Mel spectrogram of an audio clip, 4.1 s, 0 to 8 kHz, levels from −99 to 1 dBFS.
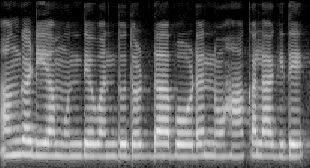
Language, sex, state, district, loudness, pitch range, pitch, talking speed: Kannada, female, Karnataka, Bidar, -16 LUFS, 215-220 Hz, 220 Hz, 85 wpm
